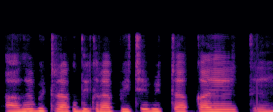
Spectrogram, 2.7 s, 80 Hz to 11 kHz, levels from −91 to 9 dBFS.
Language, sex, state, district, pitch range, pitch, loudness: Hindi, female, Bihar, Muzaffarpur, 190-200 Hz, 195 Hz, -27 LUFS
